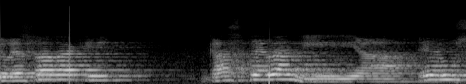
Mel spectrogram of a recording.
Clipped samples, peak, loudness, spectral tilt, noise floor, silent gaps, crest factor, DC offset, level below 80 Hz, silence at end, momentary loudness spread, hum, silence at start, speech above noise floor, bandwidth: under 0.1%; -6 dBFS; -21 LUFS; -8.5 dB/octave; -53 dBFS; none; 16 dB; under 0.1%; -58 dBFS; 0 s; 11 LU; none; 0 s; 33 dB; 7.6 kHz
